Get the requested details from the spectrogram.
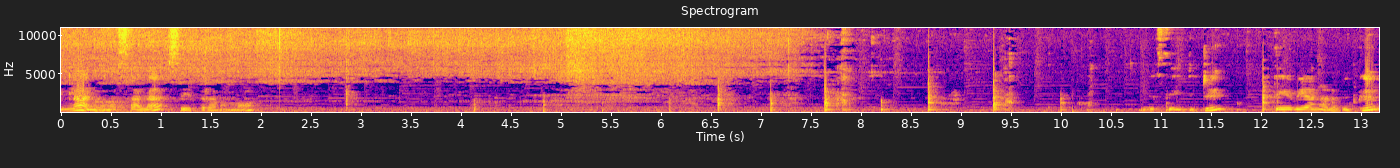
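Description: A wooden spoon scrapes and taps against a plastic plate.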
